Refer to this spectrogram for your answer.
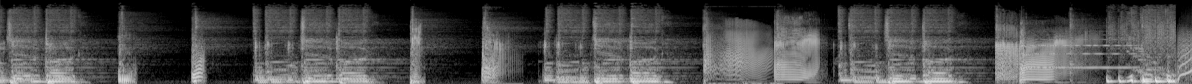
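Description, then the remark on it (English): A long string of loud, wet farting sounds in rapid bursts with short gaps between, some rising into buzzy, squeaky tones, with no talking. “Sound of farting.”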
